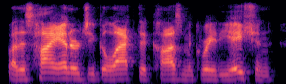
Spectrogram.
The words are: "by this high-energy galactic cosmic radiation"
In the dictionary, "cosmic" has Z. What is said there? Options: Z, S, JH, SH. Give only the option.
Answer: Z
